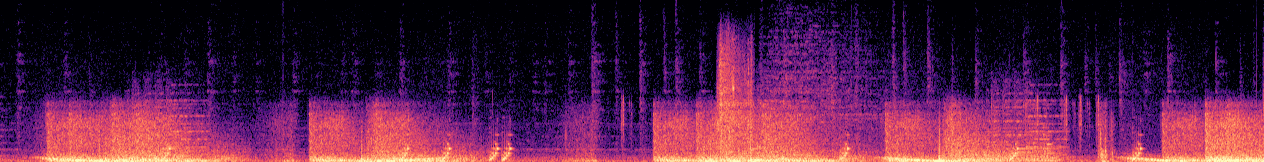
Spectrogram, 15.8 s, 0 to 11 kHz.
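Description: Tank bombardment in the mobile strategy game World Conqueror 4, a 2018 Brazil scenario: repeated heavy booming blasts and rumbling explosions in long loud bursts, with a few short pauses between volleys.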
